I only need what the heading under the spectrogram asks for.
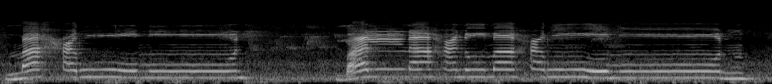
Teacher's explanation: مو کو بھی کھینچنا ہے، وہ مدہ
